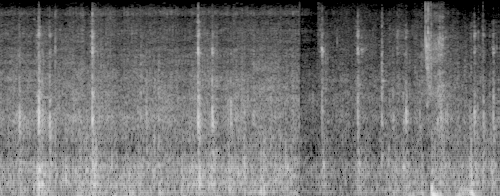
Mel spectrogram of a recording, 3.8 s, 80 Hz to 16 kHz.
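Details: Lectric XPeak 2.0 e-bike on a mountain bike trail ride: irregular sharp clicks and clatter over bumps from the loose thru-axle knocking about in its hole; the wheel is not coming off.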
